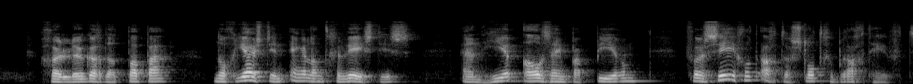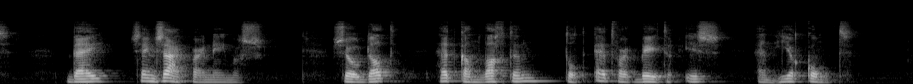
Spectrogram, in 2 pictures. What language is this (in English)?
Dutch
